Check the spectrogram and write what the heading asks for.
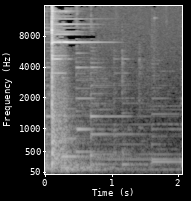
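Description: A ball-peen hammer taps once on the steel shank of a Millers Falls No. 35 auger bit extension, which is laid across a piece of railroad iron to take a kink out; the single sharp strike comes just after the start and rings briefly. Background music plays throughout.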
